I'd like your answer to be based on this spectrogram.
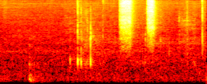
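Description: Two short hissing bursts of a spray bottle squirting water, a second or so apart, after some faint handling clicks in an otherwise quiet room.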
